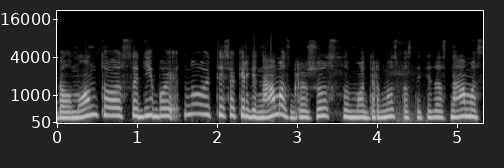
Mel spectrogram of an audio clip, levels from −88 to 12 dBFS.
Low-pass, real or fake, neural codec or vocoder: 10.8 kHz; real; none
